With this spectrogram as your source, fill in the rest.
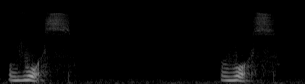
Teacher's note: In the last word you read Z like voiceless S.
